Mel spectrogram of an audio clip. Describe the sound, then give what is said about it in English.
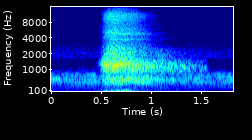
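A full exhale through the mouth during a breathing exercise: one long, breathy whoosh of air lasting about a second, rising quickly and then fading, over a faint steady background tone. “So we're going to start by exhaling totally through the mouth, like this.”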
